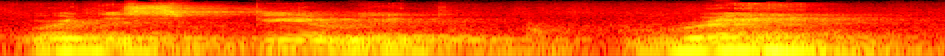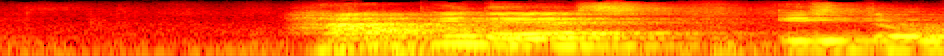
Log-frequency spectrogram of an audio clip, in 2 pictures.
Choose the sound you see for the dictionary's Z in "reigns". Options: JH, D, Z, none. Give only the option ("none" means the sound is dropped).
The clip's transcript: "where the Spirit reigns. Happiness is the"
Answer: none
